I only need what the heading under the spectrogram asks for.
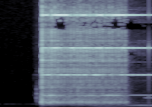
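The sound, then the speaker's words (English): A telephone bell rings for calls coming in to a house: one loud, sustained metallic ring that starts abruptly after a moment of silence and lasts about a second before cutting to a fading tail. “Then, more calls come to the house, and they don't stop.”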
